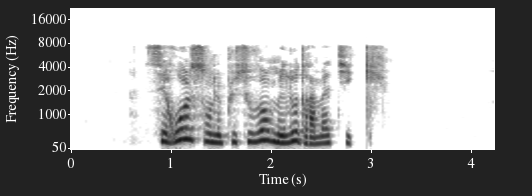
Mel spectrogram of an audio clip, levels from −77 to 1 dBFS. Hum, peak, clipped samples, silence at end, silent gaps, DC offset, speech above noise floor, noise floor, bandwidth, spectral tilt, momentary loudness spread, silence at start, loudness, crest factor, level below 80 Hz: none; 0 dBFS; under 0.1%; 1.15 s; none; under 0.1%; 66 dB; -80 dBFS; 8 kHz; -4.5 dB/octave; 13 LU; 0.75 s; -15 LUFS; 16 dB; -64 dBFS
